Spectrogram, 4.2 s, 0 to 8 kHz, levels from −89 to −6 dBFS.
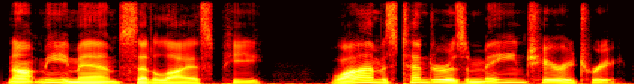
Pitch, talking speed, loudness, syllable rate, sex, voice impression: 115 Hz, 215 wpm, -19 LUFS, 5.4 syllables/s, male, masculine, adult-like, tensed, bright, fluent, slightly cool, intellectual, sincere, friendly, reassuring, slightly wild, kind, slightly modest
